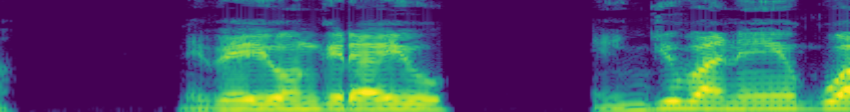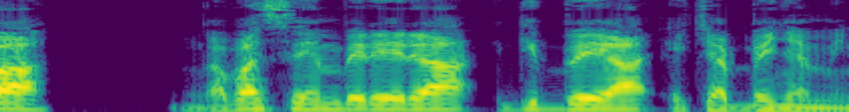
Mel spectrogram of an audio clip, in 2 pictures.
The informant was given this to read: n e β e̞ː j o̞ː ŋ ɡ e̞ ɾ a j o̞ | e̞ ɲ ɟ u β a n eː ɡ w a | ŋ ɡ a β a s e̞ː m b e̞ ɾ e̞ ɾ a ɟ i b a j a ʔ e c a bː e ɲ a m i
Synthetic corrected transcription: n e β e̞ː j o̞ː ŋ ɡ e̞ ɾ a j o̞ | e̞ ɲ ɟ u β a n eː ɡ w a | ŋ ɡ a β a s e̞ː m b e̞ ɾ e̞ ɾ a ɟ i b e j a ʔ e c a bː e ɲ a m i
